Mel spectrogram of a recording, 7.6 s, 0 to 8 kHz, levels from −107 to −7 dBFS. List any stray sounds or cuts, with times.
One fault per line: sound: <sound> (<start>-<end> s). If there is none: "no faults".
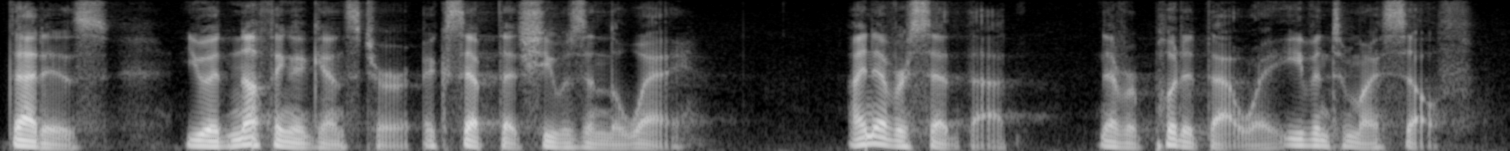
no faults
